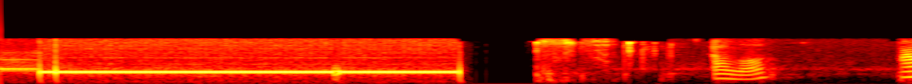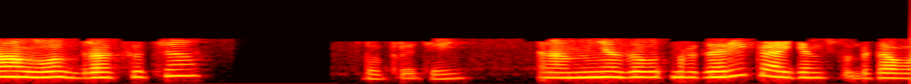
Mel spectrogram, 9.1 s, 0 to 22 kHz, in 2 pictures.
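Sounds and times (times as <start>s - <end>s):
electronic telephone line tones during a business call transfer: 0.2s - 2.4s
speech: 3.6s - 3.9s, 4.6s - 5.6s, 6.4s - 9.0s.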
